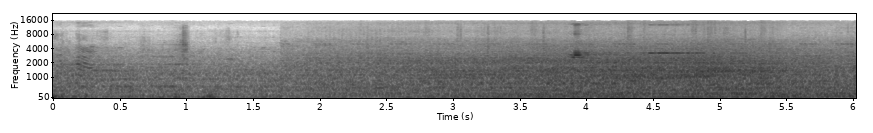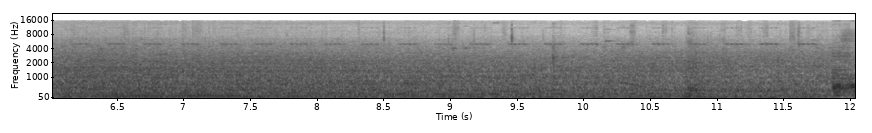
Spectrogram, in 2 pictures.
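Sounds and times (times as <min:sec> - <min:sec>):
road traffic: 0:00.4 - 0:12.0
vehicle passing: 0:01.7 - 0:11.8.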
